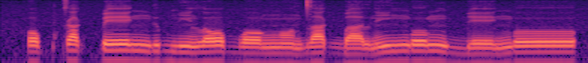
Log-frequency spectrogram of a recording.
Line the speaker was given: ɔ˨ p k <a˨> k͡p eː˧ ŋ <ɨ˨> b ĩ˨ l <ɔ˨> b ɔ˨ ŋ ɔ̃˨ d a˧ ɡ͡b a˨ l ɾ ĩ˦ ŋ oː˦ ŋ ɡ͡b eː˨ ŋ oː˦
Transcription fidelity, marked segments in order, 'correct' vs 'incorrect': incorrect, incorrect, incorrect

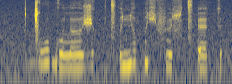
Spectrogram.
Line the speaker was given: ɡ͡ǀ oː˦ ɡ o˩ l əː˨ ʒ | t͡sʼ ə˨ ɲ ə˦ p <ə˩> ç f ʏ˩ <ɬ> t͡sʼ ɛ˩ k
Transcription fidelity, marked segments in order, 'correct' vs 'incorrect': incorrect, correct

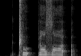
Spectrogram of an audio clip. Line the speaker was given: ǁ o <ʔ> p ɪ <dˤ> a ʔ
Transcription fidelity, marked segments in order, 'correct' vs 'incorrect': correct, incorrect

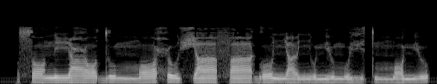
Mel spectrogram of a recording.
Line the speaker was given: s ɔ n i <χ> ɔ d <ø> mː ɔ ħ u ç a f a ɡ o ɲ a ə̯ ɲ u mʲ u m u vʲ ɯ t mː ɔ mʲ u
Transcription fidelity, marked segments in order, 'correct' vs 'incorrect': incorrect, incorrect

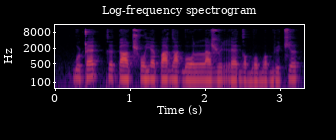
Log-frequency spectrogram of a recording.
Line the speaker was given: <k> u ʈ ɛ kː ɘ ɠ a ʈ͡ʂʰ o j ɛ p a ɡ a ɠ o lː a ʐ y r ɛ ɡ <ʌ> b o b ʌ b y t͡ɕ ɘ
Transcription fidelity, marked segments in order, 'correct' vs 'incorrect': incorrect, correct

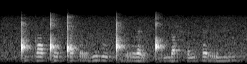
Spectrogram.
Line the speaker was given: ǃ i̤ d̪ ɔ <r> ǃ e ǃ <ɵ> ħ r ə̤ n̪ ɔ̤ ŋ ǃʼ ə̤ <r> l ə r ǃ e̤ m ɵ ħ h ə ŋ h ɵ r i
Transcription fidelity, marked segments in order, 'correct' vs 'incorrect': incorrect, correct, correct

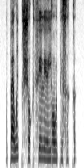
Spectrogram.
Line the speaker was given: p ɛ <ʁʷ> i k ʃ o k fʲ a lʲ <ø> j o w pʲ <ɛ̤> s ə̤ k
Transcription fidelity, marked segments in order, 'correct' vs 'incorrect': incorrect, correct, incorrect

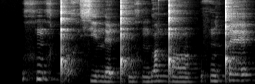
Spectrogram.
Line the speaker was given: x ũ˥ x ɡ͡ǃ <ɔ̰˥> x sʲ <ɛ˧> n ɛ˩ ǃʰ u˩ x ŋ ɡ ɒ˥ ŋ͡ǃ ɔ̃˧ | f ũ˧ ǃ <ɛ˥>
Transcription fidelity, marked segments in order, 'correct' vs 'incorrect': correct, correct, correct

